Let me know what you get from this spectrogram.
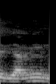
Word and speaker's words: yamim: Whenever you see the word yamim with a dagesh in the mem, it means oceans. A good Baal Kore will have to know that that's how to pronounce it. If you just say yamim without stressing the mem, it means days or years.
